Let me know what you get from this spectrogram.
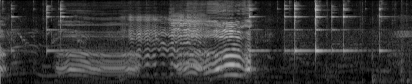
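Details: Goat bleating during a first-time natural mating with a Teddy goat in Punjab province, Pakistan: one long, quavering, wavering bleat of about two seconds, followed by short knocks and clicks and a steady faint background tone.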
